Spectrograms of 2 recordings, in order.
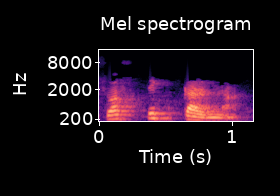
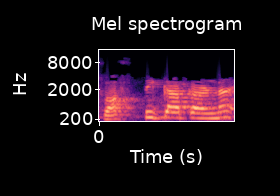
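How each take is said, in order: First: The first word ends on the k sound. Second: The first word ends with a final a vowel. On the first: The speaker calls it right. "it is swastik karna" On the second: The speaker calls it wrong. "it is not swastika karna"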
